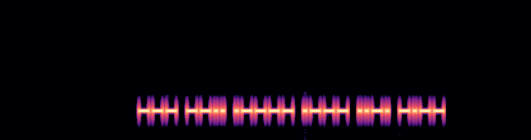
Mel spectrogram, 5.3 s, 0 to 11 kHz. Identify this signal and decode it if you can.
Morse code, heard as a keyed tone, about 34 wpm, 700 Hz. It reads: OZ1JFY
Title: DXCC-100 Call Signs - 6 Characters - 35wpm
